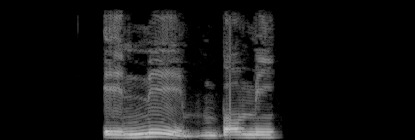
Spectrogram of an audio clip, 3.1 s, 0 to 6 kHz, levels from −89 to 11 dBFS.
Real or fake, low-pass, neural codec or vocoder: real; 5.4 kHz; none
